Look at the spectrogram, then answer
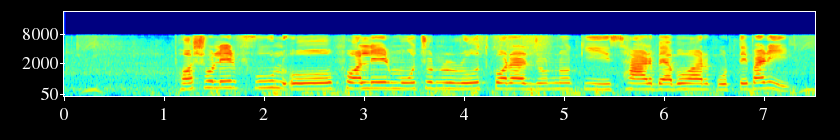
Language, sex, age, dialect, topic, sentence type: Bengali, female, 31-35, Northern/Varendri, agriculture, question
